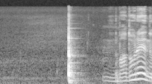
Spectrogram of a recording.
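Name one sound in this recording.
A mug is set down on a hard surface with a knock.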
